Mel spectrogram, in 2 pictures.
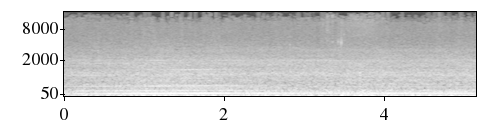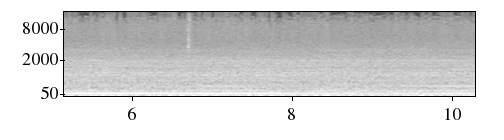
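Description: In-cabin sound of a 2017 Mazda Miata RF four-cylinder engine driving on the road: a steady low engine drone mixed with road noise. It rises slightly in pitch and level in the first couple of seconds, then holds steady as the car cruises.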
